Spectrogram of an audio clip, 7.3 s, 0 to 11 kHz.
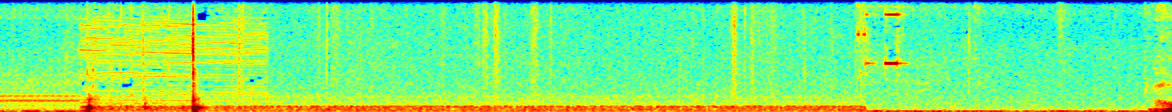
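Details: Cheap Comtech ABP 1019 automatic blood pressure monitor, cuff on an adult's arm, on an improvised power source, first reading high at 158: two clicks, then steady buzzing pump hum about four seconds stopping abruptly; cuff inflating.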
